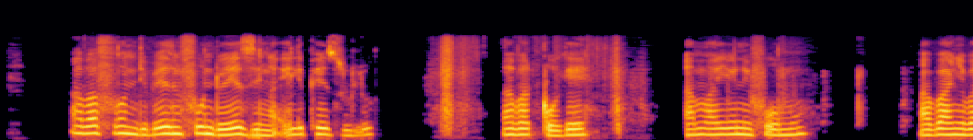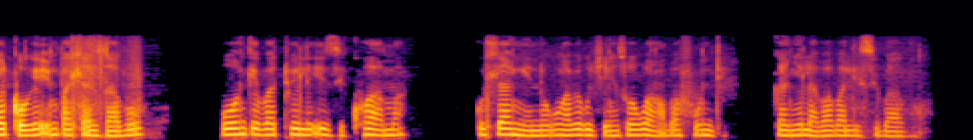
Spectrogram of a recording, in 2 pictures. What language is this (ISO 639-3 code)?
nde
